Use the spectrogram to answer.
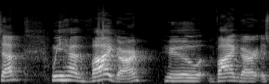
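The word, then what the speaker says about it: Veigar: Vigor because in German when you have like an e and an i next to each other you say the you say the one that comes second so v-e-i-g-a-r is vigar the vegar would be v-i-e I learned that in German class I'm pretty sure that's how it works otherwise I'm gonna look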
